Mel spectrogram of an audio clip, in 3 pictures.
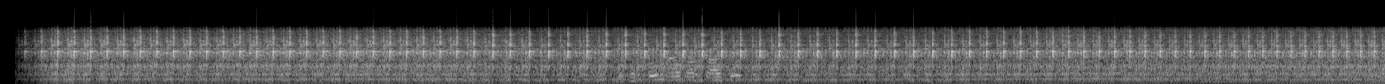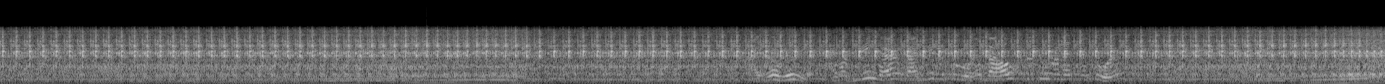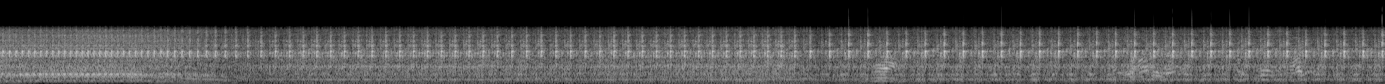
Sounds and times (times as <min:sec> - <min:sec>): Speech: 0:06.2 - 0:07.5, 0:21.4 - 0:25.1, 0:36.4 - 0:36.8, 0:38.8 - 0:41.0.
